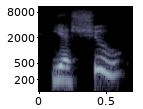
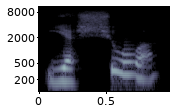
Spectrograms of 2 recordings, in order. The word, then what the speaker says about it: Yeshua: Actually, Yeshua or Yeshua is how Jesus' name is pronounced in Hebrew.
